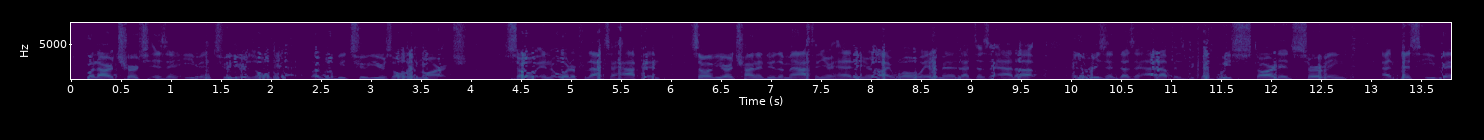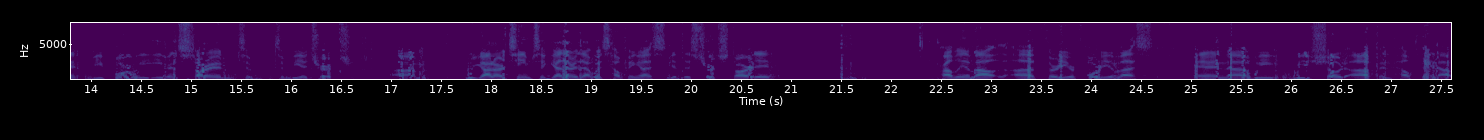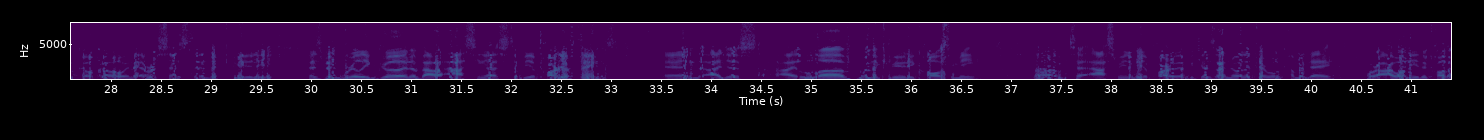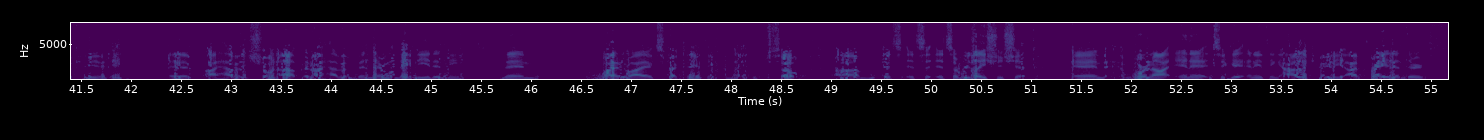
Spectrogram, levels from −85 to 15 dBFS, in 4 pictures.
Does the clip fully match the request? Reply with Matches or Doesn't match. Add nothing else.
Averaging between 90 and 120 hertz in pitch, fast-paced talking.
Doesn't match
